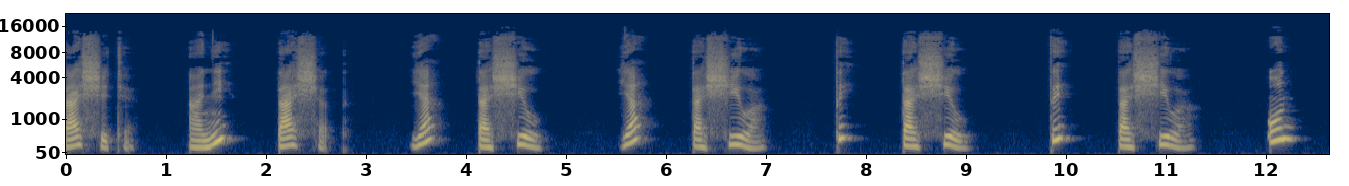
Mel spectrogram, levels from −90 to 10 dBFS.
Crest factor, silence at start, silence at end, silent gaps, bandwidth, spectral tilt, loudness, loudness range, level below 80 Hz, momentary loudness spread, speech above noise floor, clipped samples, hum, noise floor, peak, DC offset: 22 dB; 0 s; 0.35 s; none; 14 kHz; -4.5 dB/octave; -21 LUFS; 2 LU; -66 dBFS; 15 LU; 52 dB; under 0.1%; none; -71 dBFS; -2 dBFS; under 0.1%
